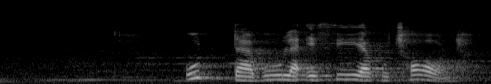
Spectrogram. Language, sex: Xhosa, female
